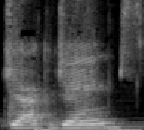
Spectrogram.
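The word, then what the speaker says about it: Jvck James: His name is Jack James, but it's spelled J-V-C-K James.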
